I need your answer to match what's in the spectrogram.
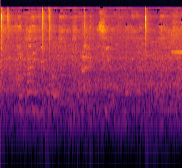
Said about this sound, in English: Sarah Peebles caught the action at a video arcade at Tokyo's Akihabara train station.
